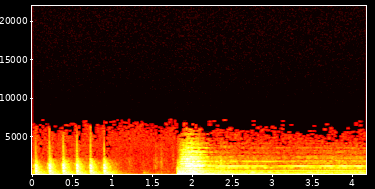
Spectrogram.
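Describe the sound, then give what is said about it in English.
Five quick, evenly spaced raps of knocking on the front door of a house, then a short pause before a loud, sustained ringing tone swells in and slowly fades. No voices. “till I answer the door.”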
